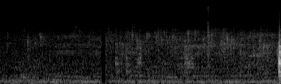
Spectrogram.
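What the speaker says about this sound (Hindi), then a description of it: "अब मैं हैंड वॉश कर लेती हूँ अपने।" Tap water running steadily into a sink during handwashing, a continuous splashing rush close by with a brief dip midway.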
